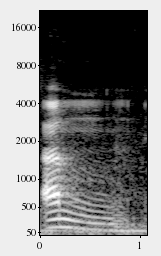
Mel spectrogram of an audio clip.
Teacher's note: gunnah ya kalau digunnah huruf mim dia ada gunanya hmm hmm suaranya tidak langsung habis ya tapi ada ghunnah dulu ada dengung dulu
